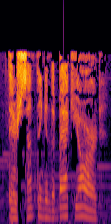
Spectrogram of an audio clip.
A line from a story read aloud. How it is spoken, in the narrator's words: Billy exclaimed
